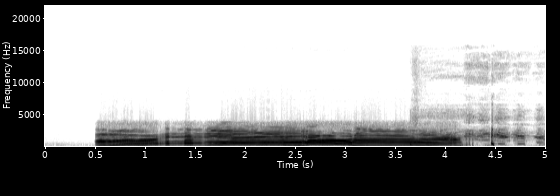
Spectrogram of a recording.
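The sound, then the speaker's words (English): A man's voice imitates a cow, like a cow in labour, for an animal-noise guessing game, with one long, loud, low moo held steady for over three seconds before dropping off abruptly, followed by a few faint breathy sounds. “Not only is that a beautiful cow sound, but that's a cow in labour, my friend.”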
